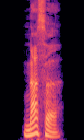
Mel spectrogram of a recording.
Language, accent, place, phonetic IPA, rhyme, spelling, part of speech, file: German, Germany, Berlin, [ˈnasə], -asə, Nasse, noun, De-Nasse.ogg
- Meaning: dative of Nass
